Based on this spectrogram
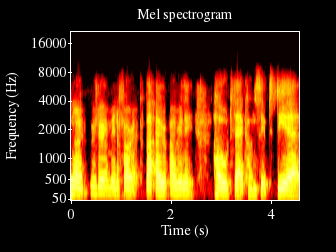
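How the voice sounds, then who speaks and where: With a New Zealand accent, a woman speaks fairly slowly in a very deep, low pitch, with a dark, mellow tone and monotone, flat intonation. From New Zealand, Tūhoe region. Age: young. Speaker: Māori visual artist and researcher. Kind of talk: conference presentation. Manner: halting, many fillers.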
